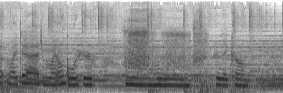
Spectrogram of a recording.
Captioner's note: imitation helicopter whirring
